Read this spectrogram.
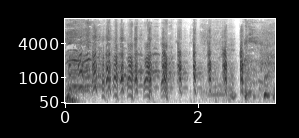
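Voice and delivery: long high-pitched cackle; helpless high laugh; real laughter. Real, not acted. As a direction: crack up at your own story. Laughing at his own impression.

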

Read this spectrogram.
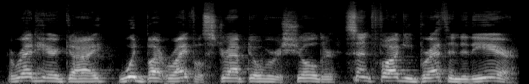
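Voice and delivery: usual speaking voice

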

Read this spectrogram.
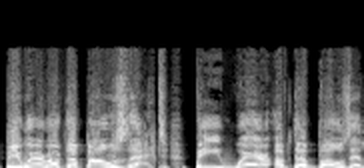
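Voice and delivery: high, loud hype call of the name; loud warning. Acted. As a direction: bellow it like a street preacher's warning. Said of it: "You are a Bozette".

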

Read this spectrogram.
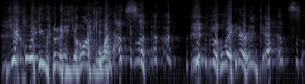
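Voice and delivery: high, loud laughter through the words; laughing tease. Real, not acted. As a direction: crack up while teasing her. Teasing partner about yawning.

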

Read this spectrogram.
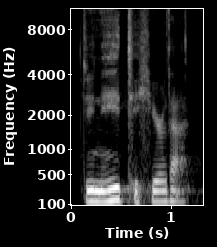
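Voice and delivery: ordinary delivery

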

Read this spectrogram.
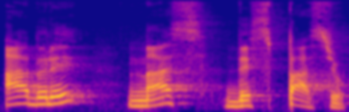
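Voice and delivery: slowly spelled-out Spanish; slow model phrase. Shown as a demonstration. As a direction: say it slowly for the learner to copy. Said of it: "Donc du coup, tu vas dire".

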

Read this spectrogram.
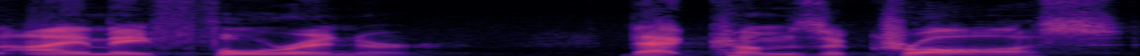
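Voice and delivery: ordinary delivery

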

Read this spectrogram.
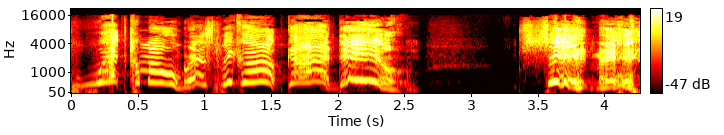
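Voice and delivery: very high, very loud frustrated yell; exasperated shouting. Acted. Viewer yelling at whispering TV characters, exasperated shout. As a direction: blow up at actors you can't hear.

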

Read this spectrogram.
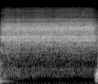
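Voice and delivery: long unvoiced shh; shh exhale. Shown as a demonstration. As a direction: breathe out through teeth. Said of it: "Hear the sound".

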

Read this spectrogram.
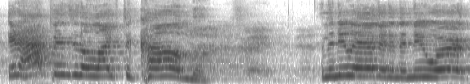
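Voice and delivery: preaching at full force. Real, not acted. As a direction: drive it home to the congregation.

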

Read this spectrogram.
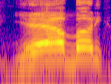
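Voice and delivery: loud, hyped cheer; loud catchphrase. Real, not acted. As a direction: shout it like a hype man. Shouted catchphrase.

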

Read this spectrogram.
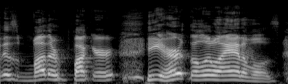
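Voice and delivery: high, loud indignant rant; emotional outburst. Retold or imitated. Podcaster reenacts fury at the villain, loud emotional outburst. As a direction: rage on behalf of the animals, hammed up. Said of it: "I was so emotional".

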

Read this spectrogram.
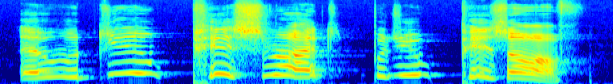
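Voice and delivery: very high, slow posh falsetto; piping, genteel posh dismissal; posh old woman. Shown as a demonstration. Old woman sending a caller away, very posh. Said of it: "No, it sounds very posh".

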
